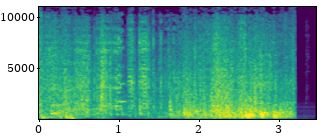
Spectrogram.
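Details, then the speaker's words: 1965 Ampeg G-12 Gemini I tube guitar amp after power-supply grounding rework, volume turned up: loud rough crackling hiss rising and falling unevenly then cutting off; amplifier noise, owner suspects DC on the line, source not found. "oh yeah the noise is getting really i think there's dc on the line ah"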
